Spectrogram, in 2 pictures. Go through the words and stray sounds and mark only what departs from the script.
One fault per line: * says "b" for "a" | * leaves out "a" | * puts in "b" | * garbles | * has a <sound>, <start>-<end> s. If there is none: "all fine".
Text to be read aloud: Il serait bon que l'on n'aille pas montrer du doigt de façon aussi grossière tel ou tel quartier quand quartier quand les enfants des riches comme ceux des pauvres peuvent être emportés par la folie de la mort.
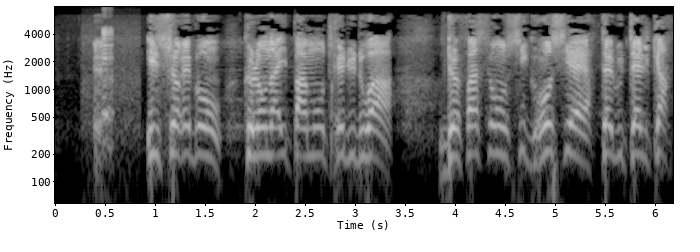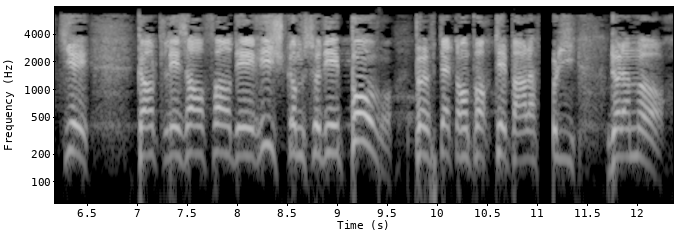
* has a laugh, 0.4-0.6 s
* leaves out "quartier quand"
* has a dropout, 11.0-11.2 s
